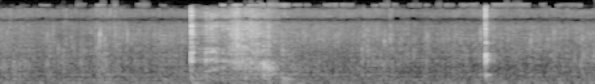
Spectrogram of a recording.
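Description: Shrimp sizzles steadily as it is stir-fried with onion and other side ingredients in a pan, in a chili-paste stir-fry, with soft scraping and two sharp utensil clicks over the frying.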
